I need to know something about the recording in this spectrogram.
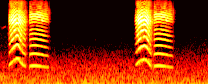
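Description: A squeaky plush toy rabbit squeezed twice, about a second apart. Each squeeze gives a quick, high double squeak.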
